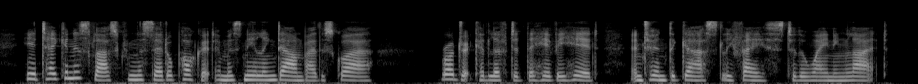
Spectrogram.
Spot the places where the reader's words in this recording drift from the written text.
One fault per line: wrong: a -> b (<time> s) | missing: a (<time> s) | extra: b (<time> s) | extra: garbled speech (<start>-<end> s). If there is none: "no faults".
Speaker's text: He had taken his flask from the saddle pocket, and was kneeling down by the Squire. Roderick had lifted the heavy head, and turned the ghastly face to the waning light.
no faults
